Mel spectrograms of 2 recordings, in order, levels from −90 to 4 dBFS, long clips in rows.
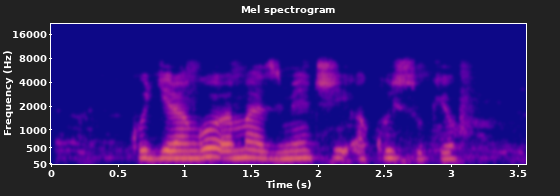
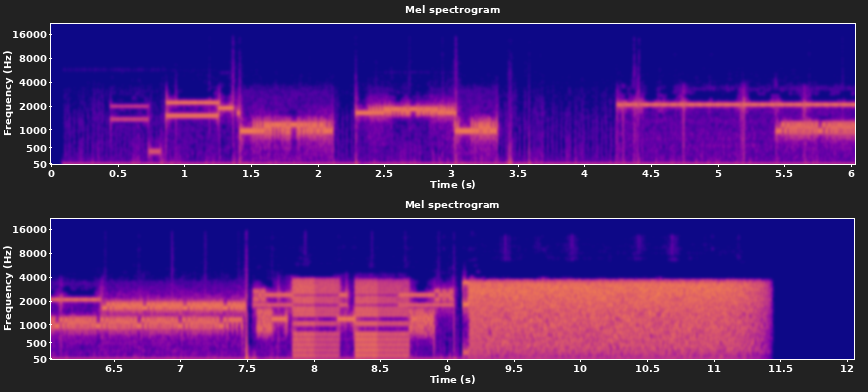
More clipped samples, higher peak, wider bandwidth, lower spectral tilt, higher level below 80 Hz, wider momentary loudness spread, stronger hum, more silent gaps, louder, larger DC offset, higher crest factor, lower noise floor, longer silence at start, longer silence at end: neither; second, -22 dBFS vs -10 dBFS; second, 8 kHz vs 14.5 kHz; about the same, -5 dB/octave vs -4 dB/octave; second, -78 dBFS vs -56 dBFS; about the same, 13 LU vs 11 LU; neither; neither; second, -38 LUFS vs -22 LUFS; second, under 0.1% vs 0.6%; about the same, 18 dB vs 16 dB; first, -68 dBFS vs -62 dBFS; first, 0.65 s vs 0.05 s; second, 0.45 s vs 0.6 s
